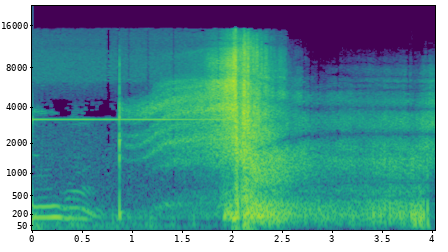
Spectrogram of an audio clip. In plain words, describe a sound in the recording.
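A model rocket motor ignites with a short, loud whoosh.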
